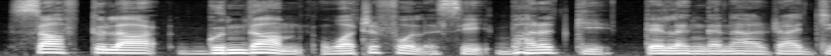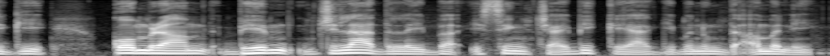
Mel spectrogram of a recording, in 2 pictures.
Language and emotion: Manipuri, neutral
